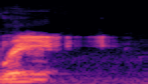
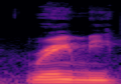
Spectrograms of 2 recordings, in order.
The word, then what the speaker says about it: Raimi: Okay, so how you pronounce his name? Raimi or Raimi? I can't remember. Like Raimi. Raimi.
